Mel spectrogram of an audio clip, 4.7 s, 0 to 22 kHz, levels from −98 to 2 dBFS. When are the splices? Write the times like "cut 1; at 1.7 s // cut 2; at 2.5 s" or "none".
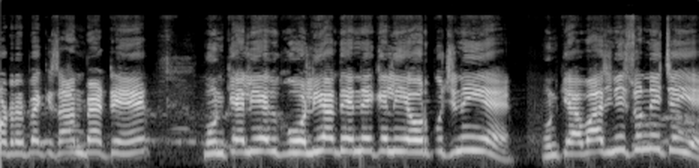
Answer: none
